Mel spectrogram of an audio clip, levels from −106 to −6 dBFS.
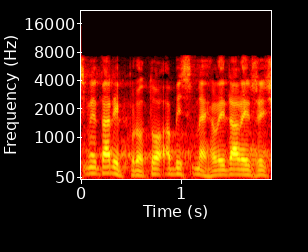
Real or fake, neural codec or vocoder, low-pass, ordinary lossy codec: fake; codec, 16 kHz, 16 kbps, FunCodec, trained on LibriTTS, 50 frames a second; 7.2 kHz; MP3, 64 kbps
